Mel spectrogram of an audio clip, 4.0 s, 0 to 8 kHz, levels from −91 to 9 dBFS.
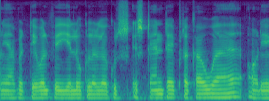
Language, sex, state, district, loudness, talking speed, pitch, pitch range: Hindi, male, Bihar, Patna, -16 LUFS, 220 wpm, 110 Hz, 105-115 Hz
